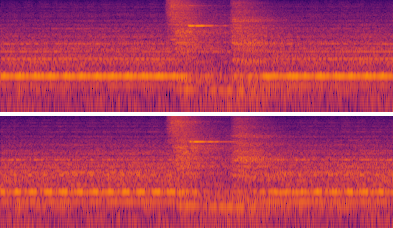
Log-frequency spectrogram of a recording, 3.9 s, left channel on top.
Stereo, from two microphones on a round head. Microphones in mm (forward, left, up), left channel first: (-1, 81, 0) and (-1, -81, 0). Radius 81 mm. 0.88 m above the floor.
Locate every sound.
0.0 s an engine running: 55° left (ahead or behind), 0.9 m
1.9 s dishes clattering: 45° left (ahead or behind), 1.7 m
